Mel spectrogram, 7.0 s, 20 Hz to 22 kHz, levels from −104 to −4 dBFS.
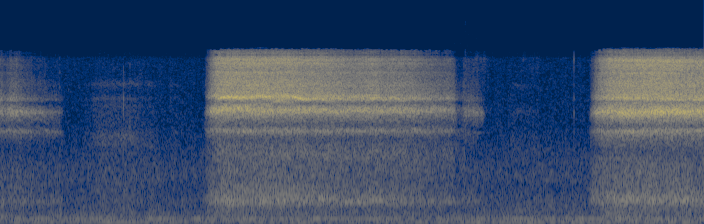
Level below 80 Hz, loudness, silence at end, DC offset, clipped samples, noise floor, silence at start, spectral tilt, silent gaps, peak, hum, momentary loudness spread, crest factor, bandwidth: -70 dBFS; -28 LUFS; 0 s; under 0.1%; under 0.1%; -66 dBFS; 0 s; 3 dB/octave; none; -16 dBFS; none; 20 LU; 18 dB; 9.4 kHz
